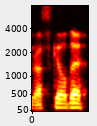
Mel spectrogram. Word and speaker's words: Roskilde: Am I pronouncing this correctly? Roskilde?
